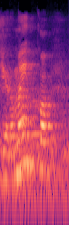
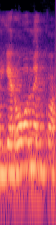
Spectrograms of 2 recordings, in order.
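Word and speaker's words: Eremenko: We have the two brothers Yeromenko, or Yeromenko, how it's pronounced. Sometimes it's pronounced in Finnish way, some more Russian way.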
